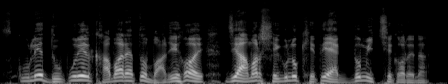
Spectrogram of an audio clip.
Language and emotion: Bengali, disgusted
